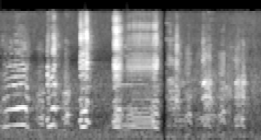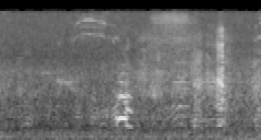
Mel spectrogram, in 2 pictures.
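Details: Canada geese in an angry flock fight, charging at one another: a quick burst of loud, harmonic honks over the first two seconds, then fainter scattered honks and a distant high squeak.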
